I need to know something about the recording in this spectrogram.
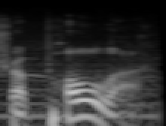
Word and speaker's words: Tripoli: hinkle i appreciate it she says it's pronounced tripola trapol up even though it's tripoli and just in an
